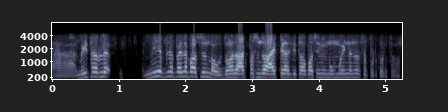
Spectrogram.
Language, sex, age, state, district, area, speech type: Marathi, male, 18-30, Maharashtra, Thane, urban, conversation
